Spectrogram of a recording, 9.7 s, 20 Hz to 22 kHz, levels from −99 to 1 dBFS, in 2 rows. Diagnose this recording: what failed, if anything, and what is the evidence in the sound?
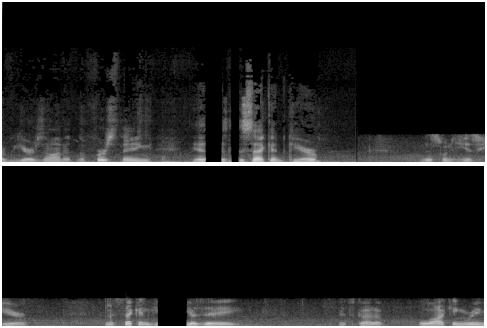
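Digital broadcast dropout at the reception and decoding stage. From 2.02 to 2.43 s the sound drops out in several short holes, about 256 ms missing within roughly 340 ms, longest gap about 170 ms. A dropout at 6.38 to 6.72 s loses about 300 ms. Each gap has a 3 ms fade, typical of a receiver muting failed frames, and that audio is gone.

At 3.53 s there is a 20 ms silence, then the sound turns dull through to the end: nothing above 3.8 kHz, level unchanged, and a new noise floor around 35 dB below the signal. The likely cause is an input switched to a poorer device at the capture stage.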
